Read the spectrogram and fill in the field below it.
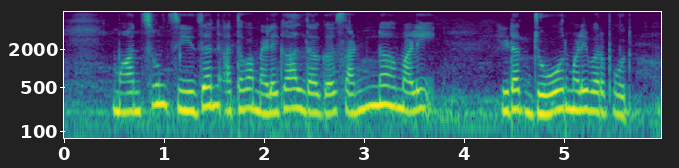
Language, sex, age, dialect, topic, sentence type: Kannada, female, 46-50, Northeastern, agriculture, statement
